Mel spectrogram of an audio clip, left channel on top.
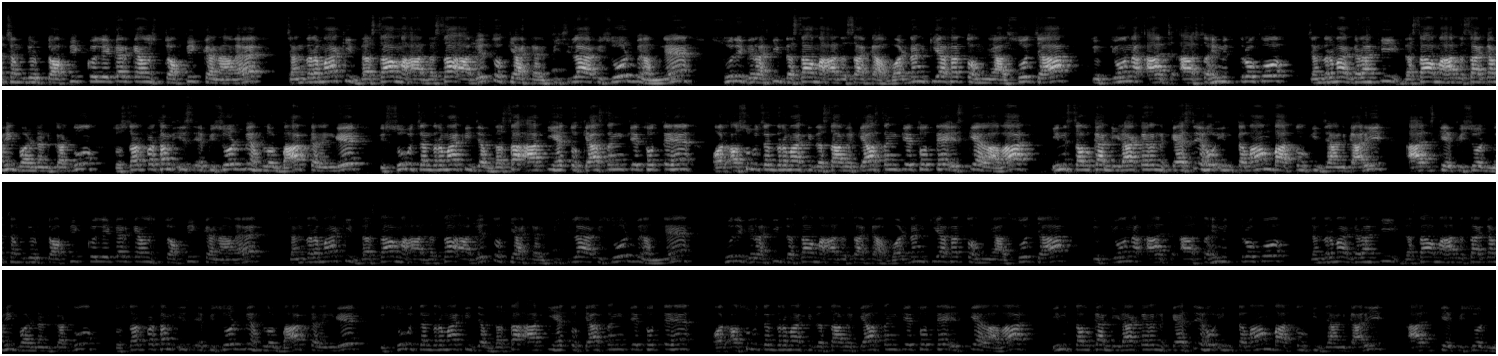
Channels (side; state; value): right; quieter; 16.1 dB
